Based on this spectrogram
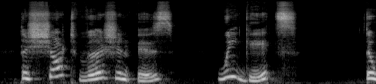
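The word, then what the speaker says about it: geht's: short version is we gates the we w i e like in we in english w e means how get g e h t pronounced as g-a-t-e in english comes from gehen which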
